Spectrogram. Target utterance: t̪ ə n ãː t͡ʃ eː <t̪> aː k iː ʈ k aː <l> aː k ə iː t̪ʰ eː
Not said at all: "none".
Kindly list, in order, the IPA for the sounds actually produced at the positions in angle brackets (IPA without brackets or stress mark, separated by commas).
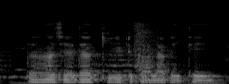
d̪, l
